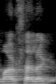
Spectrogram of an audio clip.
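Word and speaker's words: Marseille: सोडण्याकरता नरेंद्र मोदी नक्कीच मारसायला मार्सेला गेले त्या मार्सेचं स्पेलिंग मार्सेल्स असं आहे पण त्याचा फ्रेंच भाषेत उच्चार मार्से होतो म्हणून मी मार्से हाच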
